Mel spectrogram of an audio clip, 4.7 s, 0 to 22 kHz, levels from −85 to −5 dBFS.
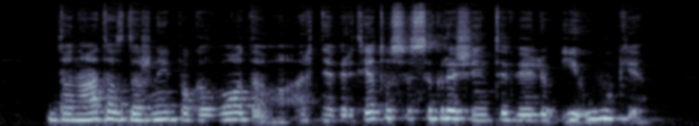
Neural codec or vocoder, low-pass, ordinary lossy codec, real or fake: none; 19.8 kHz; Opus, 64 kbps; real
